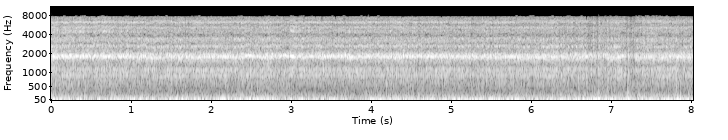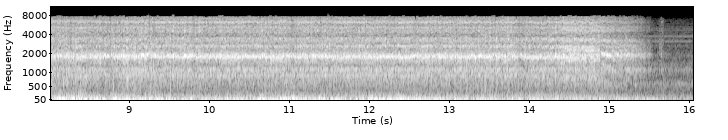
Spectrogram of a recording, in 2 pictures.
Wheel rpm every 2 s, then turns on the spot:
230, 230, 230, 230, 230, 240, 230, 130.
none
